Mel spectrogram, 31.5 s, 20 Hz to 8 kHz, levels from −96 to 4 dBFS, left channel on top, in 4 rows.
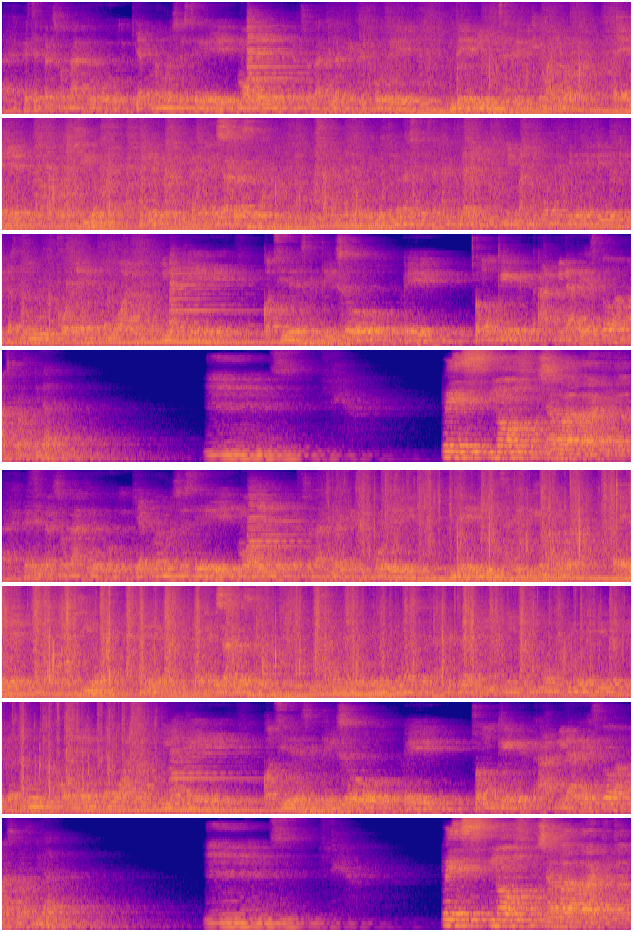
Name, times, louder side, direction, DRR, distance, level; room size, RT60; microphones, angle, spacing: voice 1, 0.0-7.2 7.6-9.2 9.6-21.2 21.6-24.2, equal, 30° left, -4 dB, 1.0 m, -27 dB
sound 1, 3.1-9.2 17.8-19.8, left 1 dB, 80° left, 0.8 m, -39 dB
sound 2, 3.1-19.6, right 1 dB, 5° left, 1.9 m, -34 dB
sound 3, 3.7-17.8, right 6 dB, 55° right, 0.6 m, -32 dB
voice 2, 10.4-10.9 26.1-27.2 27.7-28.0 29.1-31.4, right 1 dB, 20° right, -11 dB, 2.5 m, -25 dB
9.8 x 6.9 x 4.6 m, 2.3 s
head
